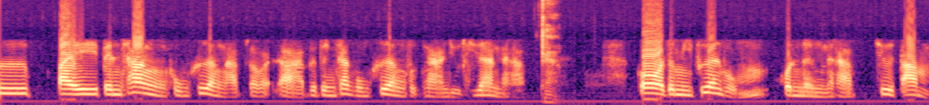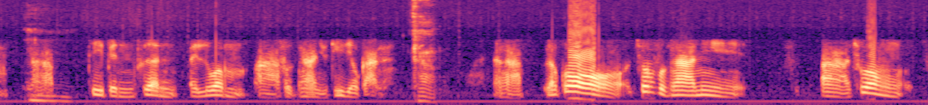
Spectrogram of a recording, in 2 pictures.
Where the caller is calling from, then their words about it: Lopburi, Thailand; ผมโทรมาจากลพบุรีครับผม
